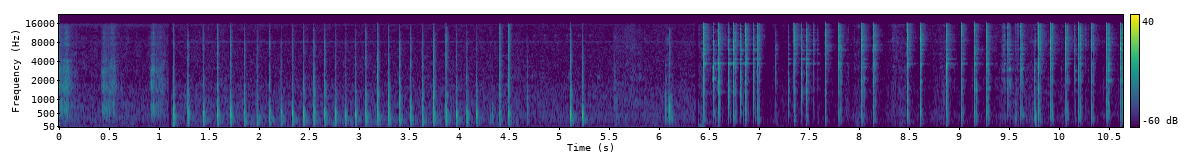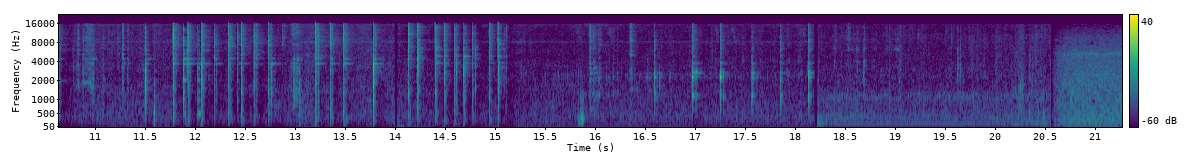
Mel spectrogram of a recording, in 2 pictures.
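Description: Long runs of sharp metallic knocks, clinks and scrapes from a metal cooking pan being worked by hand, several strikes a second. The knocking thins out and stops, leaving a faint steady hum near the end.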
